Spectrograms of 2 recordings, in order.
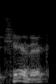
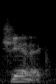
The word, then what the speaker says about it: Canik: design features with the canik and i'm sure i'm pronouncing that wrong i believe it's actually pronounced janic pistols that are made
